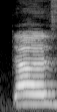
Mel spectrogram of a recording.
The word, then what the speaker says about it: does: So does starts with a s. Now that E is kind of silent.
